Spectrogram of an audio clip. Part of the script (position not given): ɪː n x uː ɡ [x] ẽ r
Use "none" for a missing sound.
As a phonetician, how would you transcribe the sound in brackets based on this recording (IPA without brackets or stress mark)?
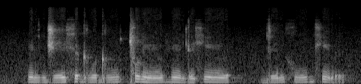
xʲ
